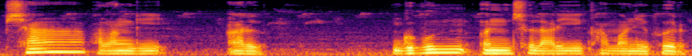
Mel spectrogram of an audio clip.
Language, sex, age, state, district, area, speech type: Bodo, male, 30-45, Assam, Kokrajhar, rural, spontaneous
